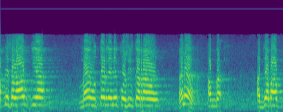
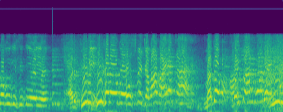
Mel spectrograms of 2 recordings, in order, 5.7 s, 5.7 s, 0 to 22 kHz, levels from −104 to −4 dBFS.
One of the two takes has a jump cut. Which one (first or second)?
second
